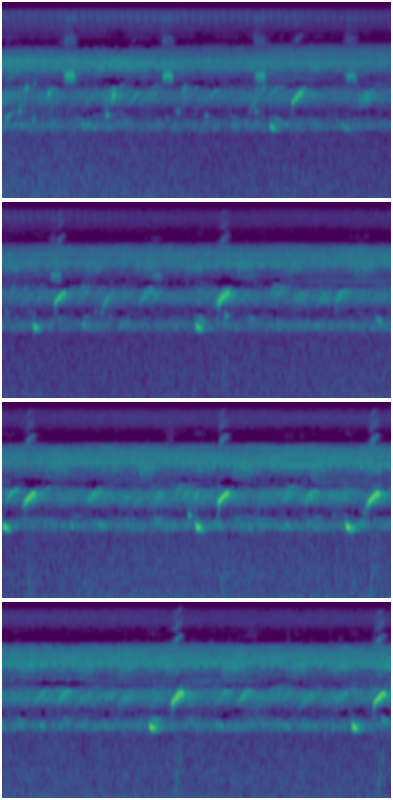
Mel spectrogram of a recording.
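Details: Common coquis, tiny tree frogs, give their sharp, rising two-note chirps, a love song, repeated again and again over a steady insect drone in the El Yunque Rainforest, Puerto Rico.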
